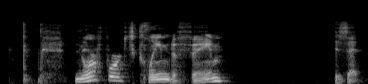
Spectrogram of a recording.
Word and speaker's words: Norfolk: going to shorten it to either Nord Fork or Norfolk. But Federal Postal Authority thought it was misspelled and changed it to Norfolk. But the people still call it Norfolk. Norfolk's claim to fame is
